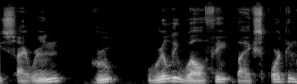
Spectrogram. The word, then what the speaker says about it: Cyrene: In the 5th century BC, the Greek colony of Cyrene, that would be Cyrene, grew really wealthy by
